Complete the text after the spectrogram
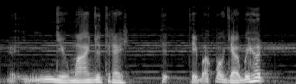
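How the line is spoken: Terrified stammering. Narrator (Vietnamese): Lâm Trọc bây giờ sợ đến liếu cả lưỡi, lắp bắp nói

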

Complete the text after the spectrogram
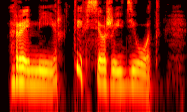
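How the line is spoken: Scornful snort. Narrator (Russian): хмыкнул Эликс

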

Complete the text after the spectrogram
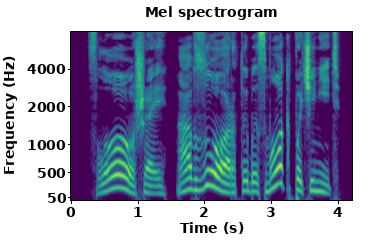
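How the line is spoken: Ingratiating, insinuating question. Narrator (Russian): вкрадчиво спросил Строгов

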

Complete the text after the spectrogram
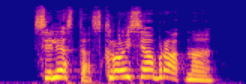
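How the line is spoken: Shouted. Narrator (Russian): Крикнул Льерт

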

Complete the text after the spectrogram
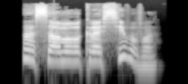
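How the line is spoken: Guffawing man. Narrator (Russian): Дядька расхохотался

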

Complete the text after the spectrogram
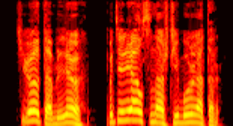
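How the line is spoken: Chuckled. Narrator (Russian): хохотнули изнутри КПП

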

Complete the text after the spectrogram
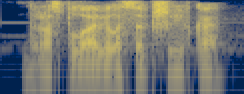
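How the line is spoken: Muttered grumble. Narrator (Russian): буркнул Дрон

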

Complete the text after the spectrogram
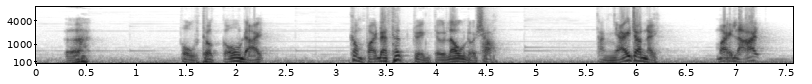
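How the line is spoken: Demon's roar. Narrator (Vietnamese): Quỷ dữ gầm lên một tiếng

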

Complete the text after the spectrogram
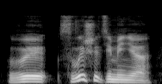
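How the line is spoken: Stern speech. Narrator (Russian): снова строго сказал Сюше молодому адъютанту

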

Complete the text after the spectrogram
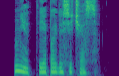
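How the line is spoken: Quiet, female. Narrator (Russian): тихо сказала она

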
